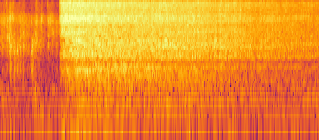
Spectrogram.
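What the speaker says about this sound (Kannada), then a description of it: "ಇದೆಲ್ಲ ಹಾಕಿ ಕುದಿಸ್ತೀನಿ" A pot of tomato chutney erupts into a loud, bubbling hiss that starts abruptly and then slowly fades, close by, with no talking.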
